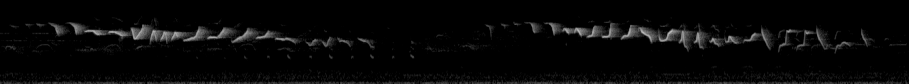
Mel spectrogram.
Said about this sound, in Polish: Tu macie głos typowy dla piecuszka.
